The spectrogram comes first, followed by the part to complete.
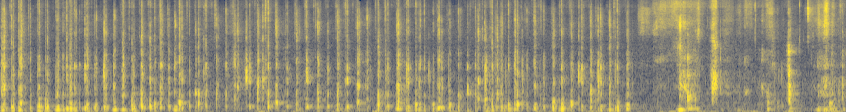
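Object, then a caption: Cardboard glove box. Fingertips and nails tap and scratch the surface of a printed, mostly hollow cardboard box of nitrile gloves with an open dispenser slot, held in both hands. Rapid, dull, hollow taps with a soft low thump run for about six seconds, each dying away almost at once. The tapping then gives way to a quieter, brighter scratching rustle broken by a few sharper knocks.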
